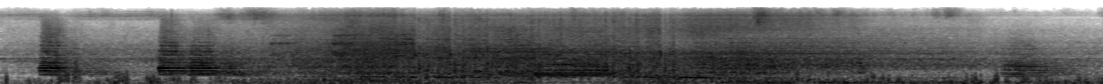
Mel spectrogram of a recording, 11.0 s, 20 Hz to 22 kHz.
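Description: Brightline test train hauled by Siemens Charger SCB-40 diesel-electric locomotives passing: the horn sounds twice in the first two seconds, again mid-pass and once more near the end. Between the blasts is the rush and rumble of the train going by, loudest in the middle seconds.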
